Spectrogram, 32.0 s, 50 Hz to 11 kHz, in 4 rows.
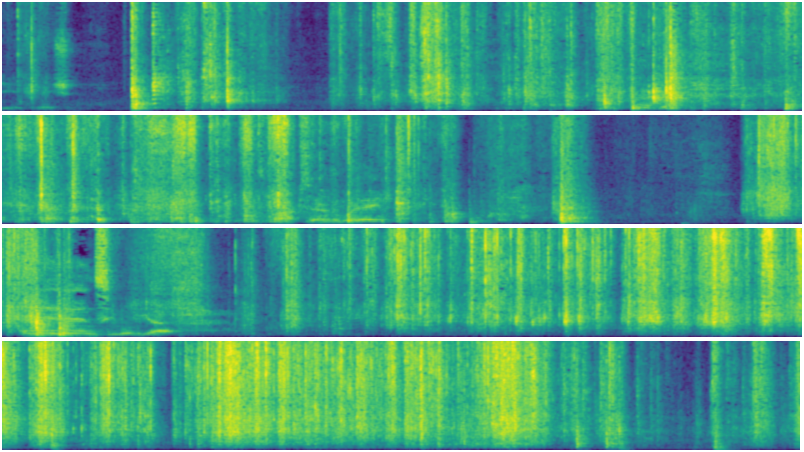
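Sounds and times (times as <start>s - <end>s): cardboard and foam rustling: 1.8s - 13.8s, 15.4s - 31.9s.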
